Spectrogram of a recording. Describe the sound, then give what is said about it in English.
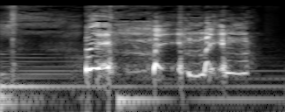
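A deep, harsh cough breaks into a rapid series of several throaty, rasping hacks, loud over a steady low hum. “that cough came from my fucking soul.”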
